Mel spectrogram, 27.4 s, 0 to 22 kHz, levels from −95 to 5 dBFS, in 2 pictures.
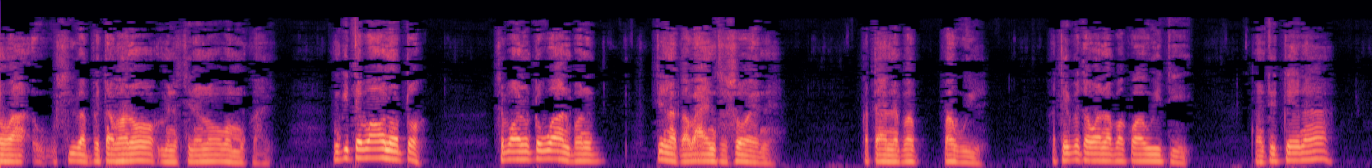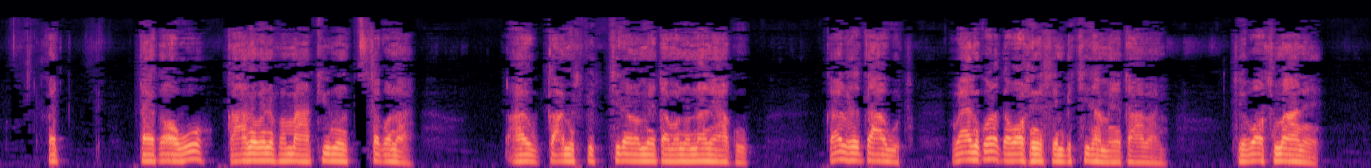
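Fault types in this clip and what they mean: Transcoding between lossy codecs: Speech carries the different artefacts of stacked compression heard together, likely HE-AAC around 20 kbit/s then WMA at 48 kbit/s. Nothing remains above 14.8 kHz.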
